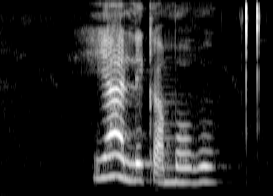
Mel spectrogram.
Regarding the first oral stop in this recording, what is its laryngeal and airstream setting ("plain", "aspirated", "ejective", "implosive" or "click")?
ejective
